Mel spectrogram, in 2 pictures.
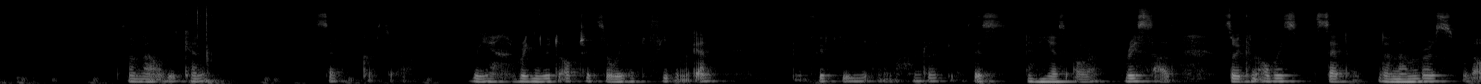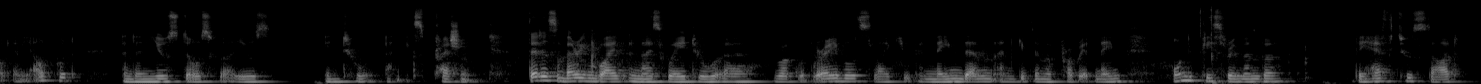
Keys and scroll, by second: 2.2 super+e, 27.1 super+e.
